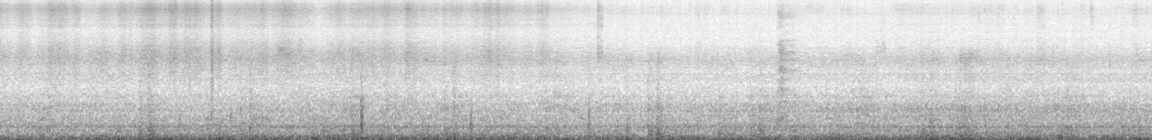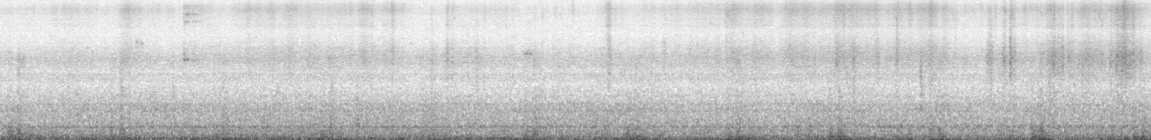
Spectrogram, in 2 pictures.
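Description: Passenger train running steadily, heard from inside the carriage: an even low rumble of wheels on rails with a faint constant hum and a few light clicks.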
